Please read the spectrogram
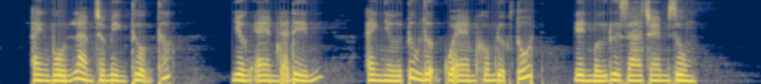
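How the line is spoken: Soft chuckle from behind. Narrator (Vietnamese): Sau lưng truyền đến tiếng cười khẽ của Diệp Vũ

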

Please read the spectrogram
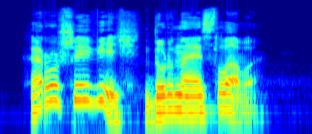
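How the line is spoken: Laughing. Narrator (Russian): хохотнула Рейна

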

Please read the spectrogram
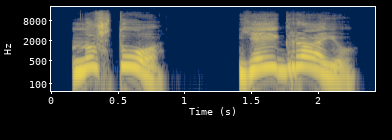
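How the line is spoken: Shouting while running. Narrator (Russian): кричал он, пока бежал

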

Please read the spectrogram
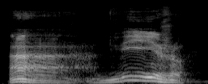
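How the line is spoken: Mutter. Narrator (Russian): пробормотал он

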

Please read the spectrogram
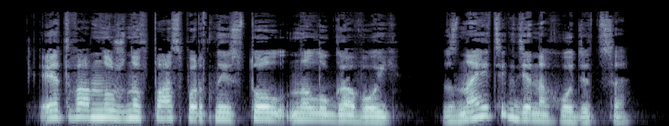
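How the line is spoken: Plain. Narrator (Russian): спросила работница жилконторы

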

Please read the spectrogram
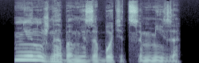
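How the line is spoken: Quiet. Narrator (Russian): негромко сказала

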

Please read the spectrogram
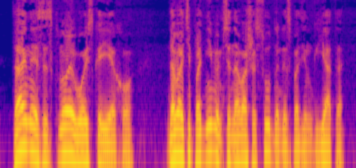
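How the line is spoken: Dry, curt tone. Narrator (Russian): не менее сухо сказал сэр Кофа Йох

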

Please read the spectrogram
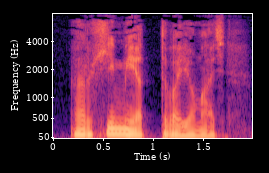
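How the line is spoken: Grumbling. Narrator (Russian): проворчал Муха

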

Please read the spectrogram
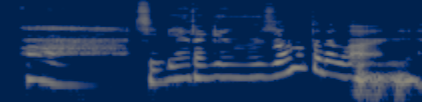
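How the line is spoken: Hissed through teeth. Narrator (Russian): сквозь зубы прошипела одна из женщин

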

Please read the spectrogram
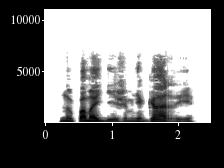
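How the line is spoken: Purring female voice. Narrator (Russian): промурлыкала она

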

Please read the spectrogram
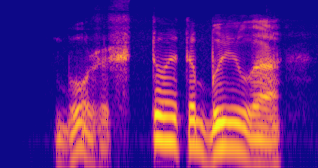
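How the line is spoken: Groaning. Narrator (Russian): простонал Певер

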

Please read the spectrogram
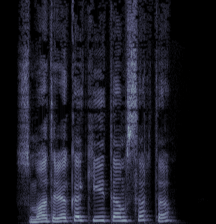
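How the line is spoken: Teasing chuckle. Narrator (Russian): хохотнул Ваня, просто чтобы его подразнить

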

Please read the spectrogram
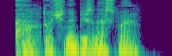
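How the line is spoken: Whispered. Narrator (Russian): прошептала

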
